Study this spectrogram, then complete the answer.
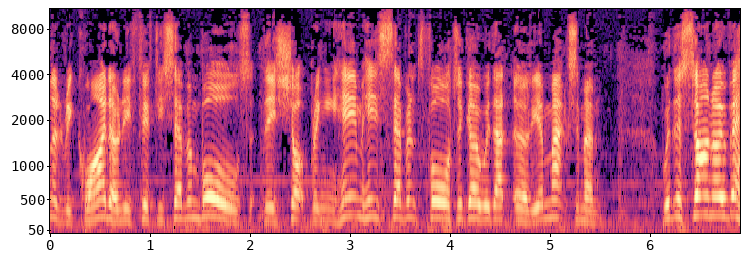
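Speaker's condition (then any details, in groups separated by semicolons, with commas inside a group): No condition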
